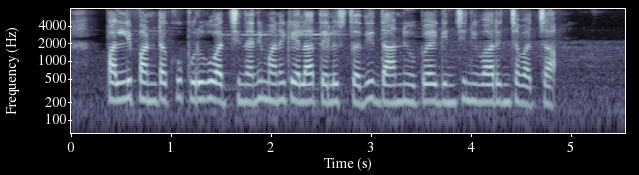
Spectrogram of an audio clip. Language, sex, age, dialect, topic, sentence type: Telugu, female, 18-24, Telangana, agriculture, question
